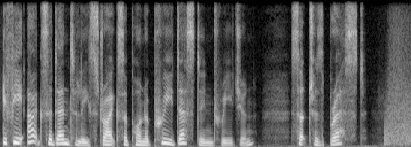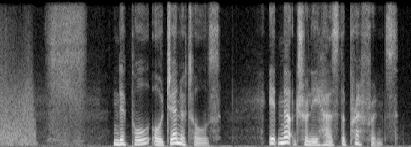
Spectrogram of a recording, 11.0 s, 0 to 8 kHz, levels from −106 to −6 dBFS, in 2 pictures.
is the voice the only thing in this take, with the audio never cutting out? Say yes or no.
no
